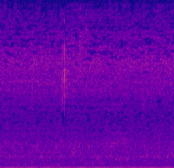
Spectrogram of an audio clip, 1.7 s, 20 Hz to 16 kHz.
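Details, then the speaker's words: Car AC compressor after reinstalling the compressor relay, engine running with AC on, gauge at 30 psi; low steady hum with even drone, no knocking or rattle; normal AC compressor operation. "Hi kim trên ống góp đang ở mức 30 psi điều này cho thấy máy nén đang hoạt động bình thường"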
